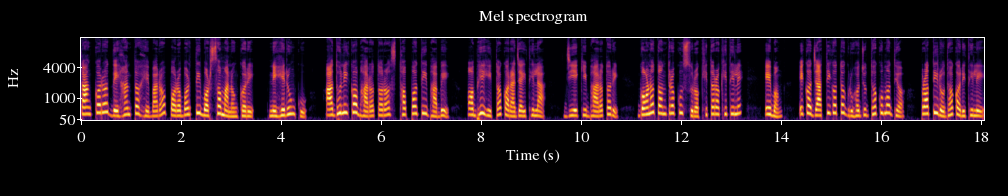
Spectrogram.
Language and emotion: Odia, neutral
